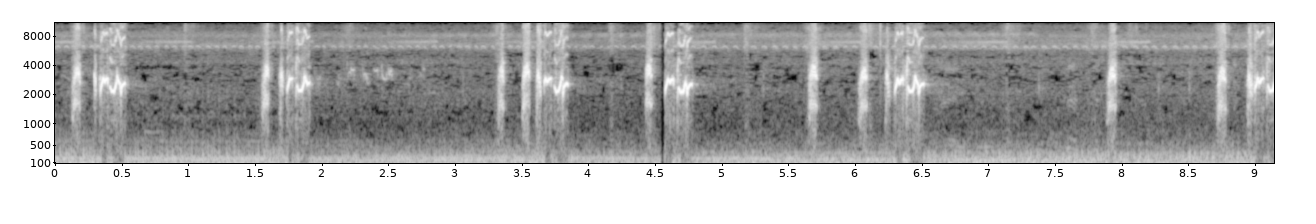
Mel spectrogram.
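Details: Sooty-headed bulbul lure call used for trapping birds: short, loud, chattering bursts with bubbly warbled notes, spaced irregularly about one to two seconds apart with quiet gaps between, over a steady faint background hiss.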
